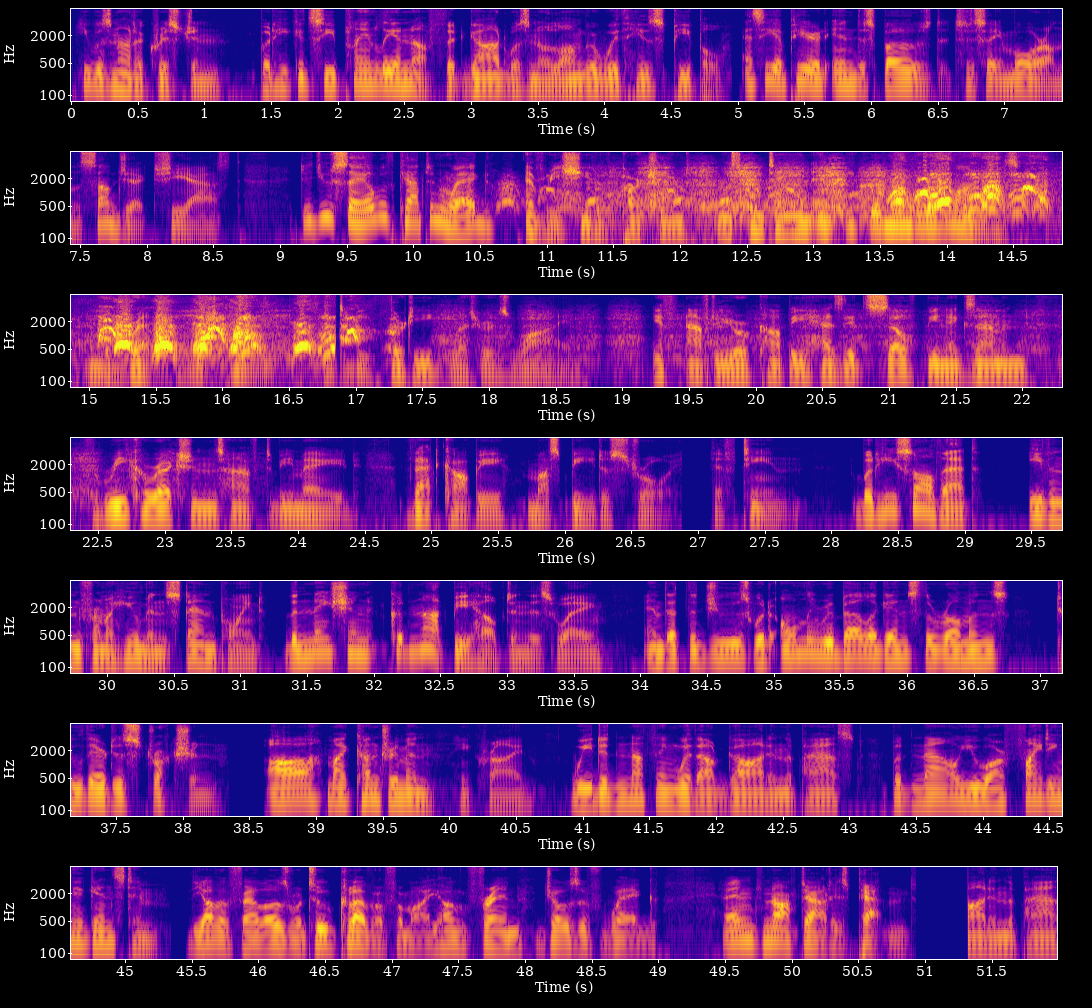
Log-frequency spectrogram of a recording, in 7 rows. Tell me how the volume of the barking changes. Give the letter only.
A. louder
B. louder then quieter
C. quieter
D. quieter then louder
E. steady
A.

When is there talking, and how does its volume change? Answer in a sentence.
The talking can be heard from 0.1 to 51.9 s, at a steady volume.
